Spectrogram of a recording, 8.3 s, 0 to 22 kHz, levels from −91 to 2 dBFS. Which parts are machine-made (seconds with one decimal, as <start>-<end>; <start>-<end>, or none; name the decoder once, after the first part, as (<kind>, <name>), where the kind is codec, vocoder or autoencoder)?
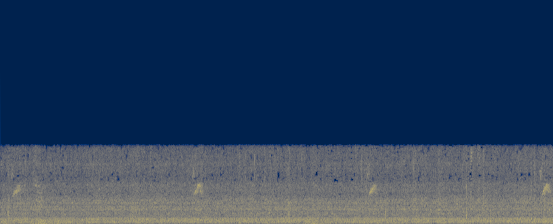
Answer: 0.0-4.3 (vocoder, BigVGAN v2); 6.1-6.5; 7.5-8.3

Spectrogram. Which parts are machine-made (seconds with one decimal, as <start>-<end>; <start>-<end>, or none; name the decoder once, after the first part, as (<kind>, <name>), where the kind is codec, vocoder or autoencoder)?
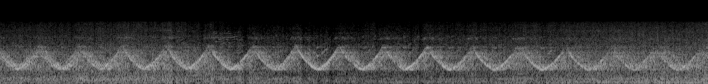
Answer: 1.5-3.9 (vocoder, BigVGAN v2); 5.2-6.4

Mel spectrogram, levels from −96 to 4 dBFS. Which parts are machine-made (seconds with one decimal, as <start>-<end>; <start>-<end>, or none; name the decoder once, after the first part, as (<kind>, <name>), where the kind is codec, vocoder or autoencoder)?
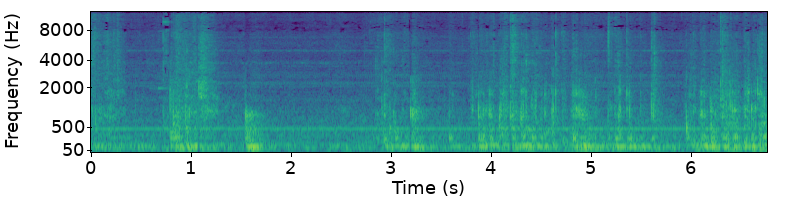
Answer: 1.2-2.6 (vocoder, BigVGAN v2)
